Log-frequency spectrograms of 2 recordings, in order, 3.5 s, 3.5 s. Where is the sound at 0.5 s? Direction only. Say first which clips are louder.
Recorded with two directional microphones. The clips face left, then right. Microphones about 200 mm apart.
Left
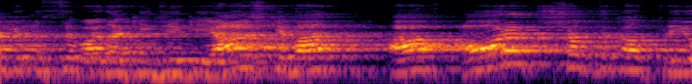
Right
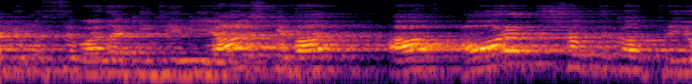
Even; centre (ahead or behind).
